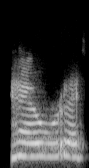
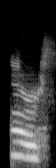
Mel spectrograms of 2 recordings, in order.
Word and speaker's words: heures: Heures, bacanya. Salah, madam. Huruf H dalam bahasa Prancis dilafalkan atau tidak? Tidak, madam.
